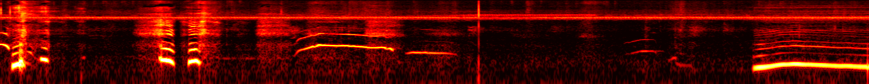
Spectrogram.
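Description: Voices calling out in drawn-out shouts: a high child-like call about three seconds in and a long held call near the end, the loudest sound. Underneath, crickets keep up a steady high-pitched trill.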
